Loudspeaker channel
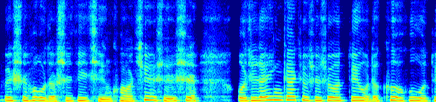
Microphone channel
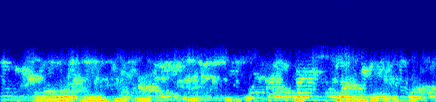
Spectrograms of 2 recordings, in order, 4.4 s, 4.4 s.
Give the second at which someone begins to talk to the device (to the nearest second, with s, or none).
none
